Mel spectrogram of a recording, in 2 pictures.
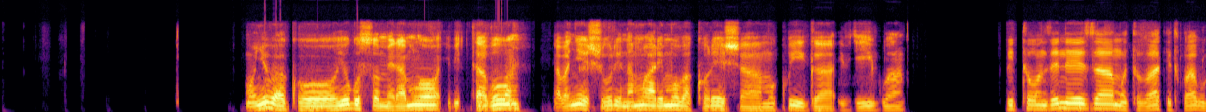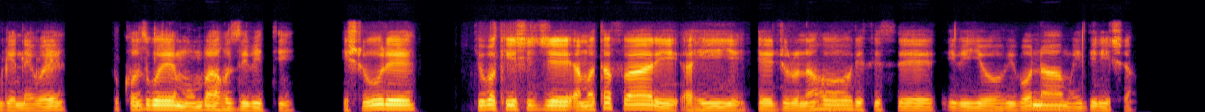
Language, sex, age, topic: Rundi, female, 25-35, education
